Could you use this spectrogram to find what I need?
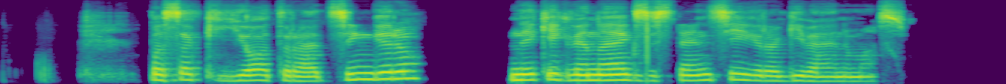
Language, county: Lithuanian, Alytus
